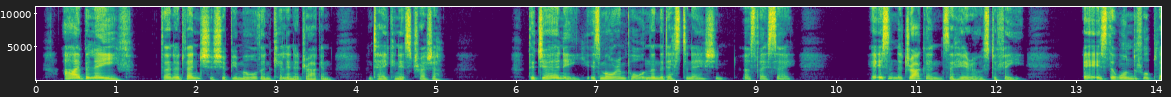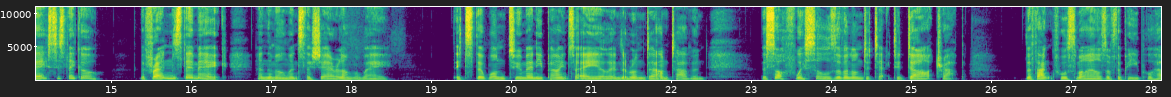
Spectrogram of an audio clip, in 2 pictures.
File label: adventurer (northern)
